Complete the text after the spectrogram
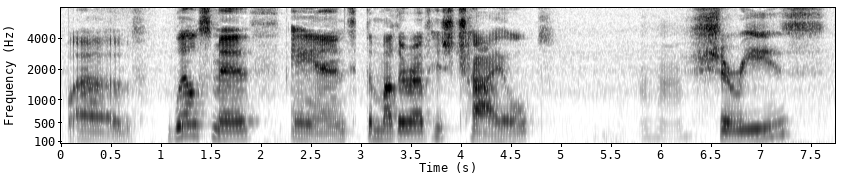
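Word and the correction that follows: Sheree: I think that's how you say her name. – I think it's just Cherie.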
